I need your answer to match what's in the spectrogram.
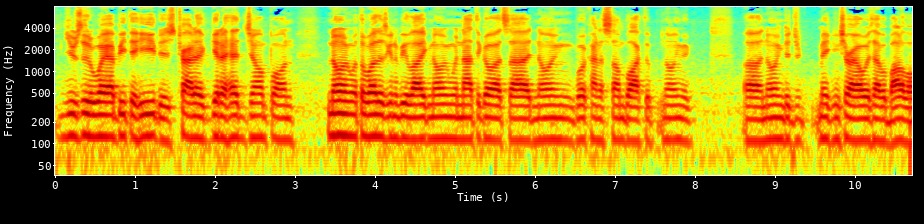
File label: vox pop; heat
